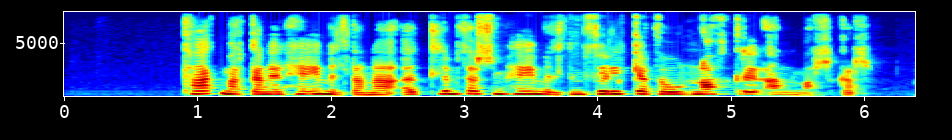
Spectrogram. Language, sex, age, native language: Icelandic, female, 40-49, Icelandic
